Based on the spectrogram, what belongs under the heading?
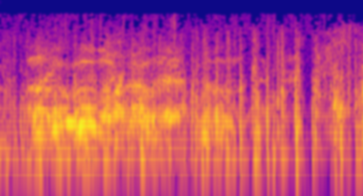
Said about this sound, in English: they circled the village and reined in their horses before the teepee of Black Fox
